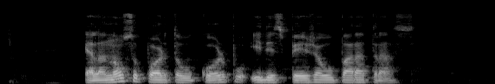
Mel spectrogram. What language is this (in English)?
Portuguese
